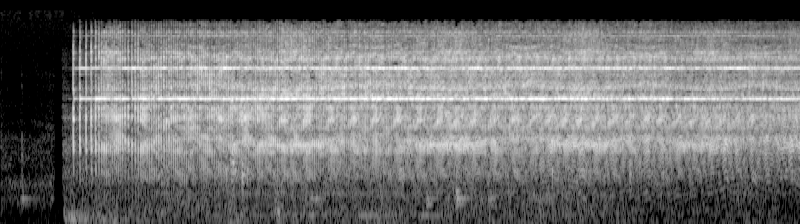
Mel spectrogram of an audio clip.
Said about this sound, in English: What is it? But it's disappointing considering you've gone fishing. It's a fishing reel.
